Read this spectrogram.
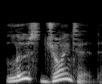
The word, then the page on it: loose-jointed: British English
